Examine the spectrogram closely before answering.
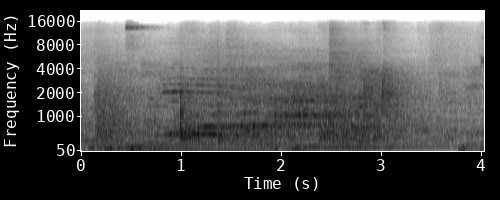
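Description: Pool balls clack together on a table.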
